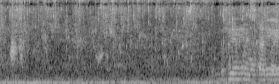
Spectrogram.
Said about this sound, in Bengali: এখন খালি একদম ফাইনাল ধুয়ে নেওয়া হচ্ছে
